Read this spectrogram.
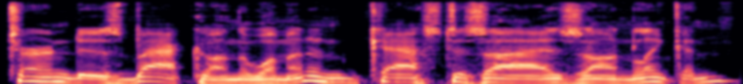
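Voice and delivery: plain reading voice

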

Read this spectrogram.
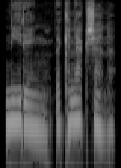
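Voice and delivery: ordinary talk

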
